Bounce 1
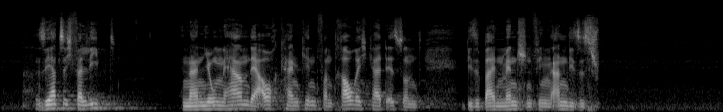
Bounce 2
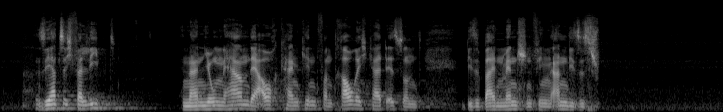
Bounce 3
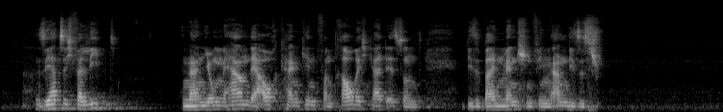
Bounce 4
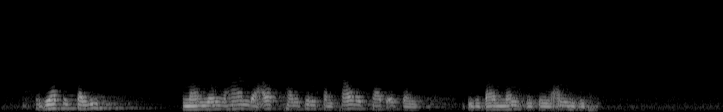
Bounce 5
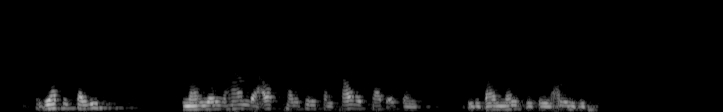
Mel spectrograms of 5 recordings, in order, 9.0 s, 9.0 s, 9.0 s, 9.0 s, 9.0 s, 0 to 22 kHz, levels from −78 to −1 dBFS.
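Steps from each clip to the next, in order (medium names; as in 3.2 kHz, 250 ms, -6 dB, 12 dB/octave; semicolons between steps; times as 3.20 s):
dynamic bell 2.9 kHz, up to +5 dB, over -51 dBFS, Q 1.8
gated-style reverb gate 100 ms falling, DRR 6 dB
steep low-pass 560 Hz 36 dB/octave; trim -4 dB
expander on every frequency bin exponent 2; trim +9 dB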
